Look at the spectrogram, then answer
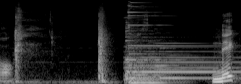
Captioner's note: Trixie rattles; bright chime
